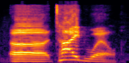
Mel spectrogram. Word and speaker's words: Tidwell: My name is Tidwell. Some people call it Tidwell. Some people call it Tidewell.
